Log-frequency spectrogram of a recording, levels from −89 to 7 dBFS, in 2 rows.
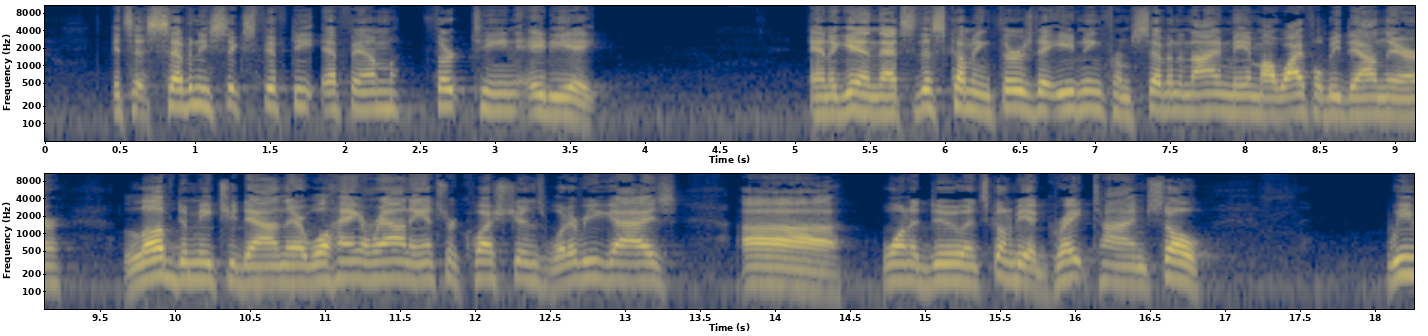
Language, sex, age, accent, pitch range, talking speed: English, male, 40-59, American, 130-170 Hz, 170 wpm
